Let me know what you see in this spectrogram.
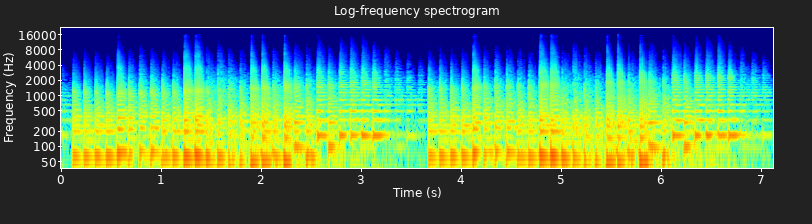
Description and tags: Pcyc synthBase moveup
A nice introspective and moody element to offset the accompanying top-end loop.
16th-note, bass, introspective, synth, synthesizer, synthetic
